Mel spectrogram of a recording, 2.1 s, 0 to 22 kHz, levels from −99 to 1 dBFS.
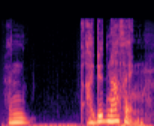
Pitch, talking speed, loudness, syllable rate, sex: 140 Hz, 115 wpm, -16 LUFS, 4.9 syllables/s, male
